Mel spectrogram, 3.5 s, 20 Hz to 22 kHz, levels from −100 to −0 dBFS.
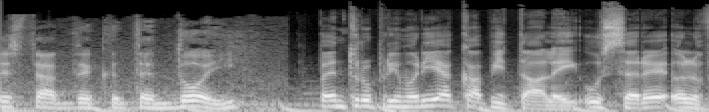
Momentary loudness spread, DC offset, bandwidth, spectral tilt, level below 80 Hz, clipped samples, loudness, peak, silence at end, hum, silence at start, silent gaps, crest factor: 5 LU; under 0.1%; 18.5 kHz; -6 dB/octave; -26 dBFS; under 0.1%; -14 LUFS; 0 dBFS; 0 s; none; 0 s; none; 12 dB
